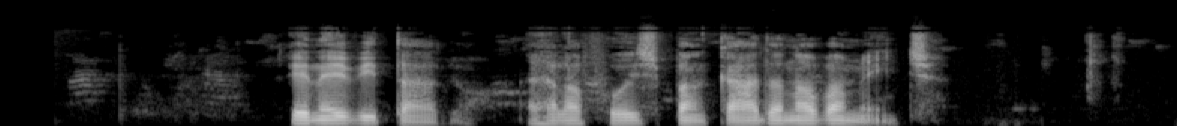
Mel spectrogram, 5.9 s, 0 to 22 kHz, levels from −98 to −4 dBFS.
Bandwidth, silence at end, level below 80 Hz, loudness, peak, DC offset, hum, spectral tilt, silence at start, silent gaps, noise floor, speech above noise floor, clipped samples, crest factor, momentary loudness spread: 9.4 kHz; 0.4 s; -72 dBFS; -32 LUFS; -12 dBFS; under 0.1%; none; -4.5 dB/octave; 1.45 s; none; -74 dBFS; 43 dB; under 0.1%; 22 dB; 10 LU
